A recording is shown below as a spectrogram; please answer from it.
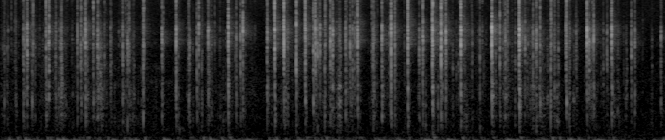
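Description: Fingertips and painted nails of both hands type rapidly on a full-size black plastic computer keyboard resting on a white fur rug. A dense stream of short, bright, clicky key taps dies out almost instantly, over a steady low hum.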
